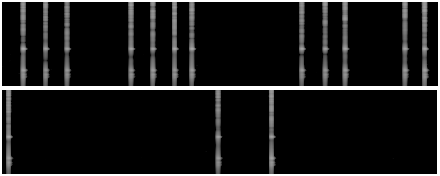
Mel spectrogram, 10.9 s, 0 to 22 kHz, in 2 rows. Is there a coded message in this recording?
Yes: tap code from 0.3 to 8.9 s, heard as taps on a table, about 4 knocks a second. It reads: ON A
